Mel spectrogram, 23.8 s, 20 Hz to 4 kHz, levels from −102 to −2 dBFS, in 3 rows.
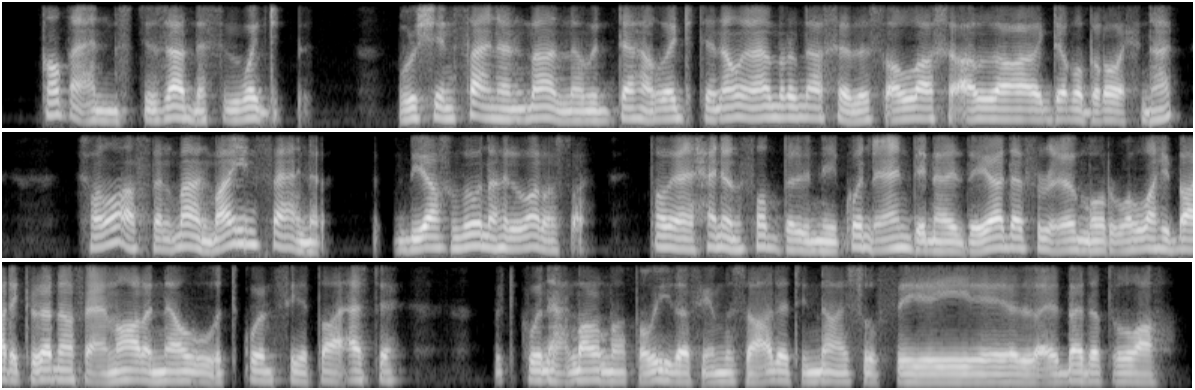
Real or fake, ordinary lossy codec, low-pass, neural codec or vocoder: fake; none; 3.6 kHz; codec, 16 kHz, 1 kbps, FunCodec, trained on LibriTTS, 50 frames a second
